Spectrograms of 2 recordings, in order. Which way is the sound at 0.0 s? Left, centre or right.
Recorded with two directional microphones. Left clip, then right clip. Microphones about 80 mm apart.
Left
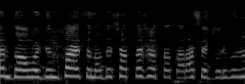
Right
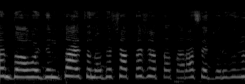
Right.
